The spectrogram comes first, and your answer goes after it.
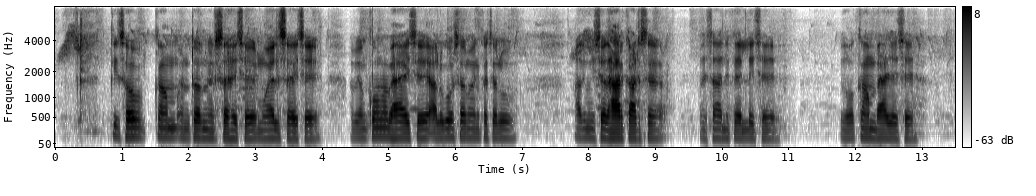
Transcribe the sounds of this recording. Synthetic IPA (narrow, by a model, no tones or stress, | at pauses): kisəbkəmiɳʈəɾneʈsəɦɛt͡ʃʰɛmobajlsəɦɛt͡ʃʰɛ | əbə̃ŋkomebʱɛt͡ʃʰɛa̰luɡosə̃mənket͡ʃəlu | ad̪misəd̪ʱaɾkaɾɖsẽ | pəɪsanikəlːɛt͡ʃʰɛ | iɦokəmbʱɛd͡ʒɛt͡ʃʰɛ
